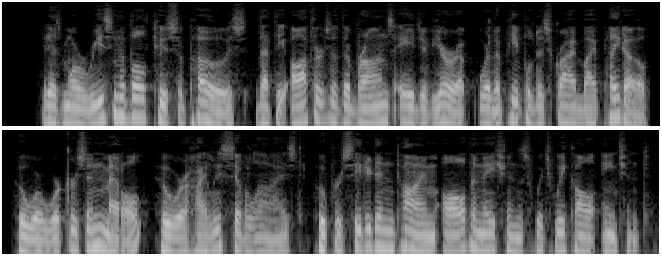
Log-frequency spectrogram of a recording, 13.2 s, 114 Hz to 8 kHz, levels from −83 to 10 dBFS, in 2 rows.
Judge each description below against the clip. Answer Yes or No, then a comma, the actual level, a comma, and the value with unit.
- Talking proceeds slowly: No, average, 185 wpm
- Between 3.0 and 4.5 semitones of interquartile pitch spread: Yes, average, 3.6 semitones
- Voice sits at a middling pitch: No, low, 110 Hz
